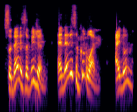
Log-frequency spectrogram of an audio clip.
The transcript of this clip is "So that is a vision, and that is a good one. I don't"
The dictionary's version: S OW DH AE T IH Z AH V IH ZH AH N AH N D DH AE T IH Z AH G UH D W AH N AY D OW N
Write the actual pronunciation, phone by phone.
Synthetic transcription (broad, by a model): S OW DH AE T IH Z AH V IH ZH AH N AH N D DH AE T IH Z AH G UH D W AH N AY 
